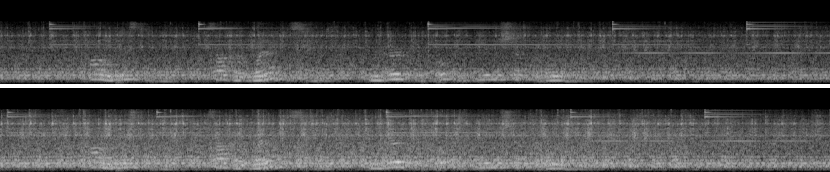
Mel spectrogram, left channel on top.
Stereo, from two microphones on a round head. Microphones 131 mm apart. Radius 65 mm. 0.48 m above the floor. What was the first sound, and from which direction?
A woman speaking, 15° right (ahead or behind).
